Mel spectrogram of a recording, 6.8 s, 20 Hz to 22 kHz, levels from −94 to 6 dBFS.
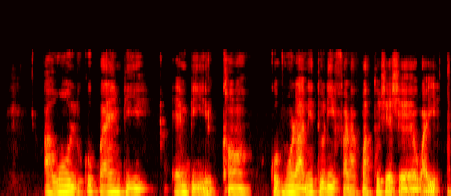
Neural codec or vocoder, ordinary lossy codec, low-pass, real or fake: codec, 16 kHz, 16 kbps, FreqCodec, smaller model; none; 7.2 kHz; fake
